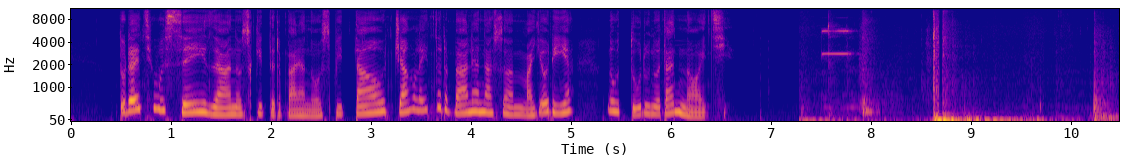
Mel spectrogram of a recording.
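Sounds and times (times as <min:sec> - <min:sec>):
speech: 0:00.5 - 0:06.6
door opening and closing: 0:07.3 - 0:10.4.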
